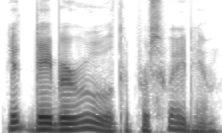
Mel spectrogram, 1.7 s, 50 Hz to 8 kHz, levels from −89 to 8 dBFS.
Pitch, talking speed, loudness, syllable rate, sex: 115 Hz, 215 wpm, -17 LUFS, 6.4 syllables/s, male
